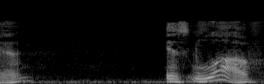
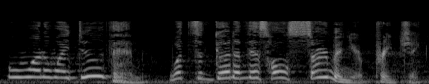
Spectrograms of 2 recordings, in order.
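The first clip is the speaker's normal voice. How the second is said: imagined listener; 9 semitones higher, 4 dB quieter than usual. Retold or imitated. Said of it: "imagined listener objecting".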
